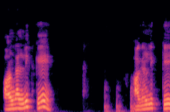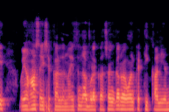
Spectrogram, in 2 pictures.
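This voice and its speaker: A young man gives a Hindi grammar lesson, explaining patiently and slowly while asking again and again whether the students follow. His voice is on the high side and a little mellow.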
